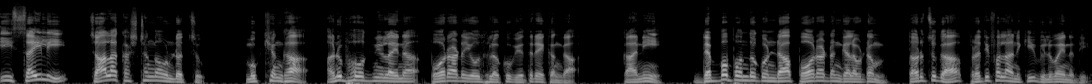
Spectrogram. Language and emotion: Telugu, neutral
